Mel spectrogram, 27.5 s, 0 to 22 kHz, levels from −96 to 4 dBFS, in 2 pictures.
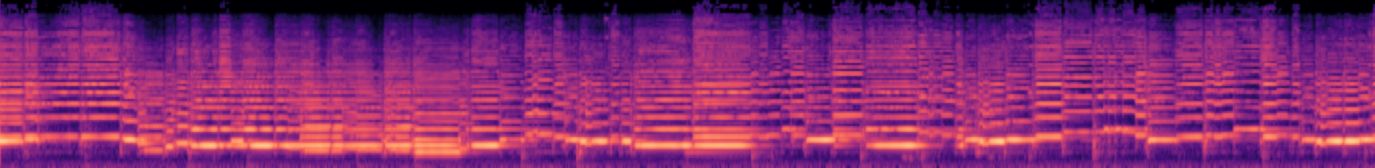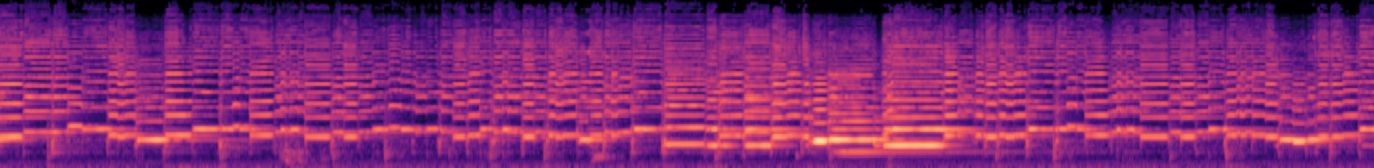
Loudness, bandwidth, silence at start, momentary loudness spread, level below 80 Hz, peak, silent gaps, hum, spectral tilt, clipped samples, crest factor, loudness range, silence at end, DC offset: -20 LUFS; 17 kHz; 0 s; 11 LU; -64 dBFS; -2 dBFS; none; none; 0 dB/octave; under 0.1%; 18 dB; 8 LU; 0 s; under 0.1%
